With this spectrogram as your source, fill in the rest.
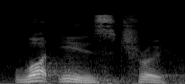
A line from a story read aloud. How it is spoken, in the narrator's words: Pilate asked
